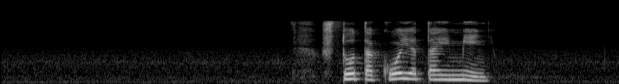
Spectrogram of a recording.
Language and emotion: Russian, neutral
